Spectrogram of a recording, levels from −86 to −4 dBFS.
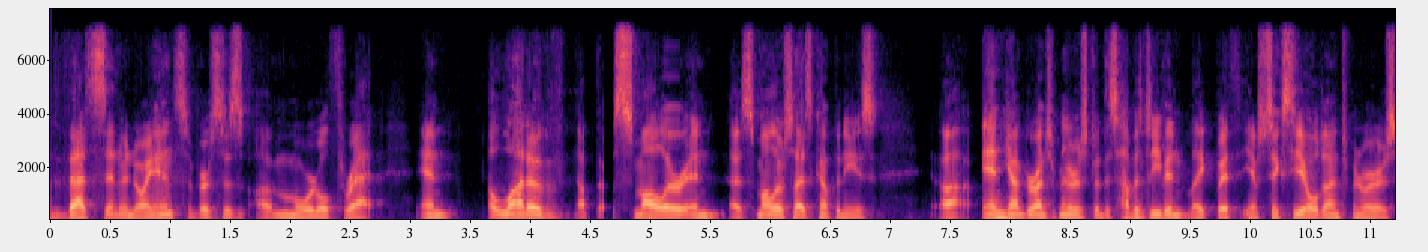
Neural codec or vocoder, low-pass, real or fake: codec, 16 kHz in and 24 kHz out, 0.6 kbps, FocalCodec, streaming, 2048 codes; 7.2 kHz; fake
